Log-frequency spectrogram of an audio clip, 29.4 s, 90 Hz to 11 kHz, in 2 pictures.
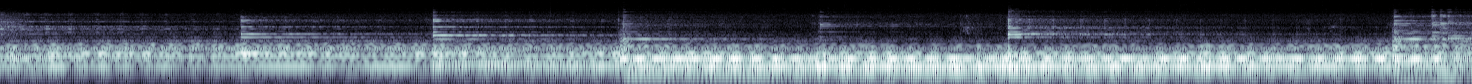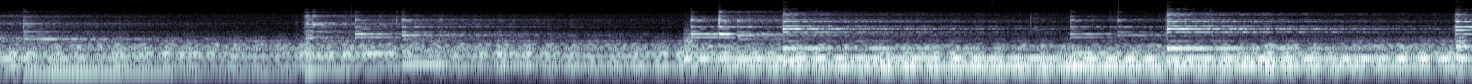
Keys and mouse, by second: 0.5 click, 3.5 click, 5.1 click, 6.2 Tab, 8.5 click, 11.2 middle click, 14.1 alt+a, 15.7-16.3 middle drag, 16.7-17.7 middle drag, 17.9 ctrl+s, 20.7 alt+z, 22.0-22.9 middle drag.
